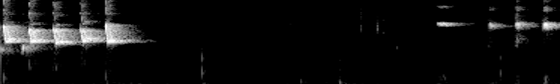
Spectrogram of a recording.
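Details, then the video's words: Singing nightingale (bulbul hazar dastan): five loud, evenly spaced chirped notes, a long silence, then four short high notes picking up again. "Bul bul hazar dastan singing toons"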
